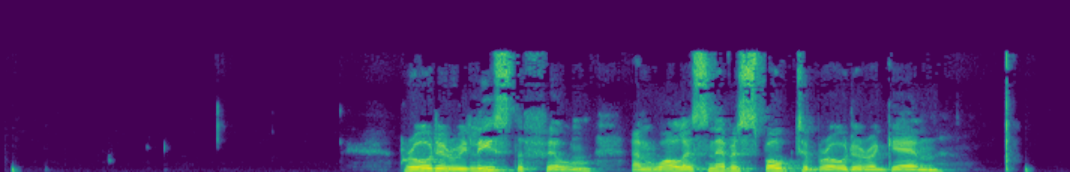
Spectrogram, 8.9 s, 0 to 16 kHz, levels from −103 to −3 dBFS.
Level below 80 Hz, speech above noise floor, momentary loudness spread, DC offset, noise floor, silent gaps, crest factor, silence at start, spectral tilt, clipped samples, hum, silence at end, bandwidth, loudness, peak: -72 dBFS; over 73 dB; 18 LU; under 0.1%; under -90 dBFS; none; 18 dB; 3.35 s; -4.5 dB/octave; under 0.1%; none; 1.05 s; 11.5 kHz; -18 LUFS; -2 dBFS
